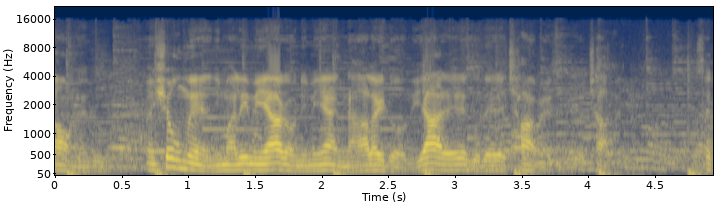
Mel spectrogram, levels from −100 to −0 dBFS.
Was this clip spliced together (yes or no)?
no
